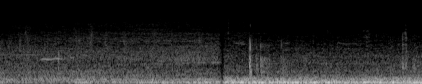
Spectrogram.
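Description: Low, steady rumble of car road noise from inside a moving car's cabin, stepping up louder about two seconds in.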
